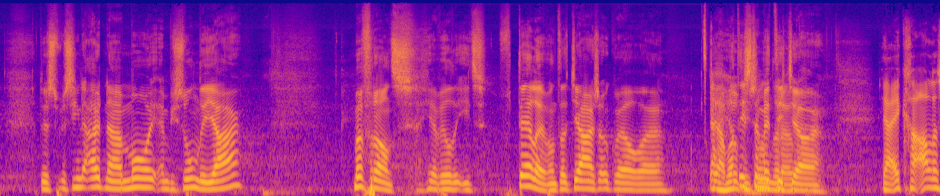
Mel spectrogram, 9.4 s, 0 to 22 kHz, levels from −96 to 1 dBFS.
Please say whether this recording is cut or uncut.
uncut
